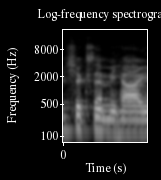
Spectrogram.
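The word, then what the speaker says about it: Csikszentmihalyi: I actually have to look at that written down when I say his name until I pattern that into my mind and I can say chick sent me high in the flow state myself.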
